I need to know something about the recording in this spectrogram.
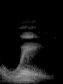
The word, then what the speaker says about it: weigh: Por ejemplo, weigh, pesar, tiene GH que no se pronuncia, weigh.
